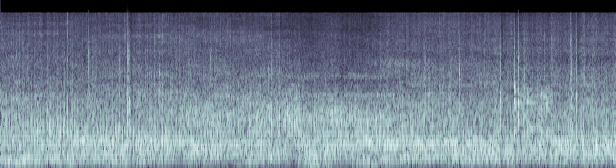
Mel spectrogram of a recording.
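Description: A skateboard clacks and grinds against a metal edge.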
